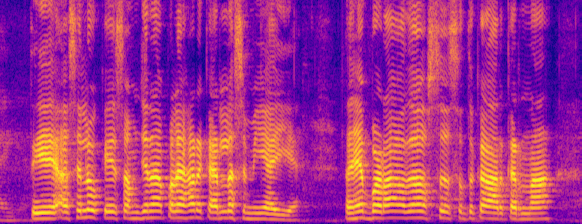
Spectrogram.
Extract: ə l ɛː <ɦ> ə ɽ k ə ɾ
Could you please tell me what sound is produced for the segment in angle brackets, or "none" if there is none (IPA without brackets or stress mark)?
ɦ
